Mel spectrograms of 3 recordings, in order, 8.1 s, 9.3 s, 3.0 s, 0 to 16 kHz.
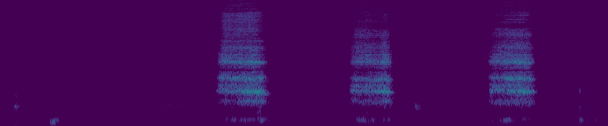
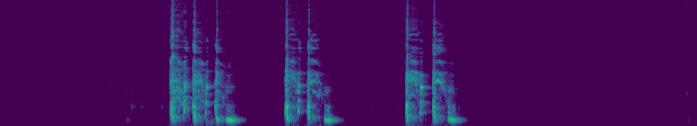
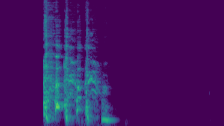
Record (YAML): exhalation_length: 8.1 s
exhalation_amplitude: 1786
exhalation_signal_mean_std_ratio: 0.4
three_cough_length: 9.3 s
three_cough_amplitude: 14943
three_cough_signal_mean_std_ratio: 0.33
cough_length: 3.0 s
cough_amplitude: 23364
cough_signal_mean_std_ratio: 0.37
survey_phase: beta (2021-08-13 to 2022-03-07)
age: 65+
gender: Male
wearing_mask: 'No'
symptom_sore_throat: true
symptom_headache: true
smoker_status: Never smoked
respiratory_condition_asthma: false
respiratory_condition_other: false
recruitment_source: REACT
submission_delay: 1 day
covid_test_result: Positive
covid_test_method: RT-qPCR
covid_ct_value: 25.0
covid_ct_gene: E gene
influenza_a_test_result: Negative
influenza_b_test_result: Negative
